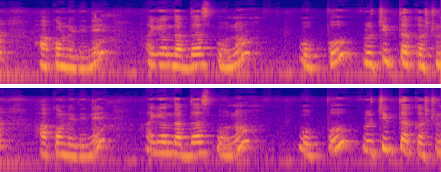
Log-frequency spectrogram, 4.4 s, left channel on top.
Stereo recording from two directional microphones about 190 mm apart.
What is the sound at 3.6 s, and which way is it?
Speech, 60° right (ahead or behind).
